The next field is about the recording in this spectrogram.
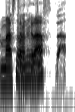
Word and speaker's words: MSTRKRFT: Pues mira, uno que tuvo que haber estado al principio de tu playlist junto con Subtrack debería ser Mastercraft, que en realidad es MSTRKRFT. Es Mastercraft. Que tiene Dance, D-A-N-C-E, Remix, también un rolón.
